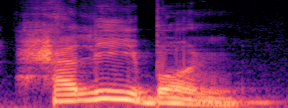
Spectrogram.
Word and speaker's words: حليب: Now we put the vowels ha with fatha, ha. Li, so it needs kasra, so that we pronounce it li. And with ya, li. And this is bon, like zun and tun. Halibon. Yes, repeat with me.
